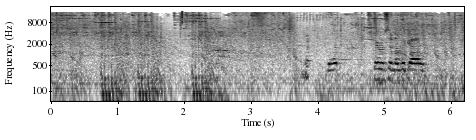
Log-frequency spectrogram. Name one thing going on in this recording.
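Energy weapons fire and blast in rapid bursts.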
